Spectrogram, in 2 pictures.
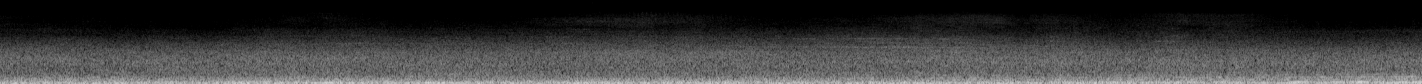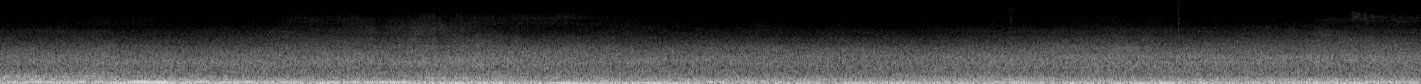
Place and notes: Triest, Via dell'Istria, Italy - traffic tunnel drone
tube resonances in the traffic tunnel below Via dell'Istria. The intense and almost violent drone at this place creates a sonic isolation to the listener, with strong physical impact.
(SD702, DPA4060)
Trieste, Italy, 6 September 2013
